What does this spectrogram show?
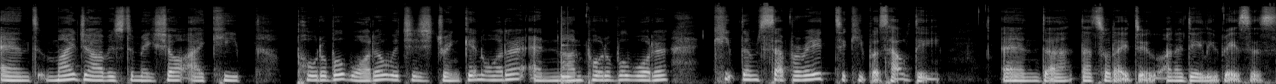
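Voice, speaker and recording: A woman's medium-pitched voice with a Trinidadian accent, dark and mellow in tone, with fairly even intonation at a moderate pace, in a dry, close sound with no echo. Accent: Trinidadian Caribbean. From Trinidad and Tobago. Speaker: plumber and nonprofit founder. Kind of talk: casual interview conversation.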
